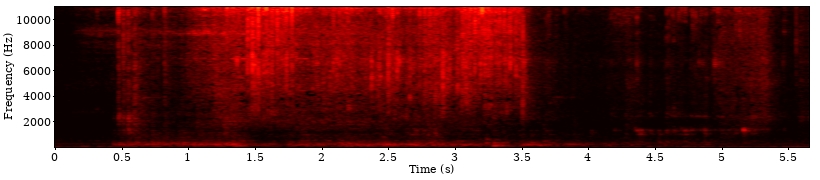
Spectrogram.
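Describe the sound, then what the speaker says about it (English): Homemade butter rinsed under a running kitchen tap, a steady close splash of water into the sink that runs for several seconds, then stops and leaves a few faint drips. "And then I even give it a slight rinse."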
